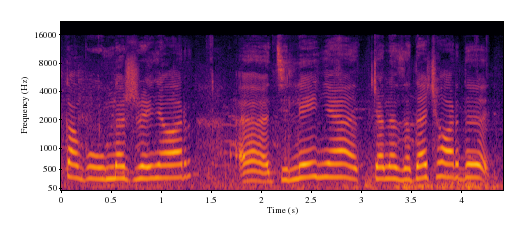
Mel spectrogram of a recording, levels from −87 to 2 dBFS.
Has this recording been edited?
no; 0 cuts

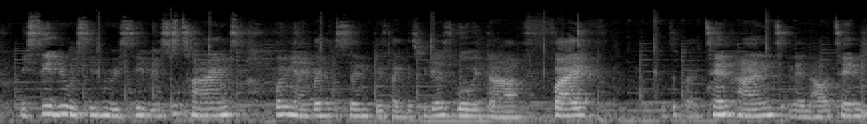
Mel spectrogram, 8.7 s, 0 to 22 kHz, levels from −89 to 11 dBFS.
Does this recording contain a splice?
yes; 1 cut; at 1.7 s

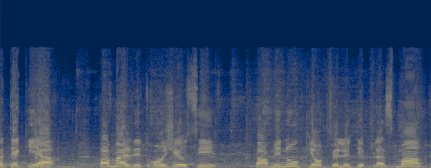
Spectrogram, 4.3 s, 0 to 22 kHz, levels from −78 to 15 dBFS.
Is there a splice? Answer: no; 0 cuts

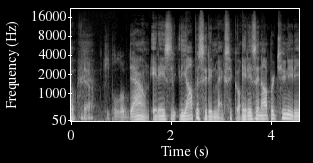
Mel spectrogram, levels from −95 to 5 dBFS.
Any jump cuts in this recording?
yes; 2 cuts; at 1.6 s, 3.3 s

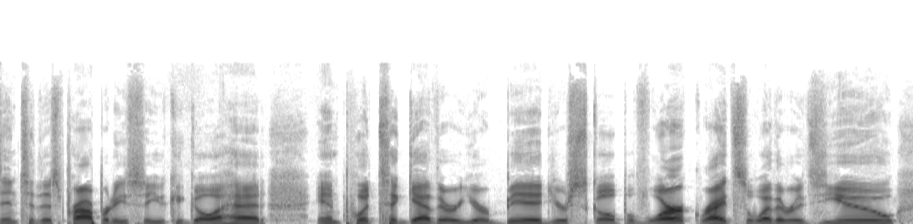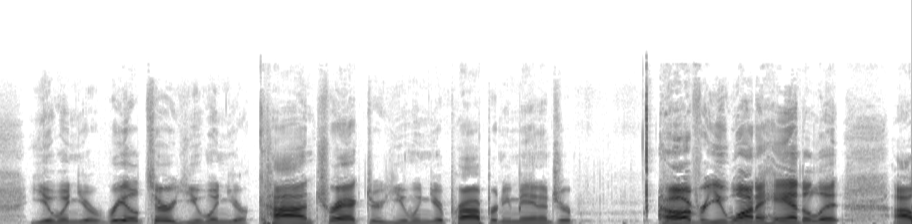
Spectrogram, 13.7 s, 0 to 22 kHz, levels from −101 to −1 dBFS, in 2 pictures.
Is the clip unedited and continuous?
yes; 0 cuts

